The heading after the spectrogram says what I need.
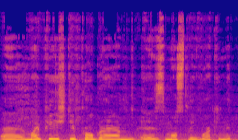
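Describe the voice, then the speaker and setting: A middle-aged woman from Turkey, a professor talking outdoors in a garden, speaking English with many fillers and pauses. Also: mid-range voice, warm tone, slight background noise, low-quality recording. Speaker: architecture professor. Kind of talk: outdoor conversation.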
